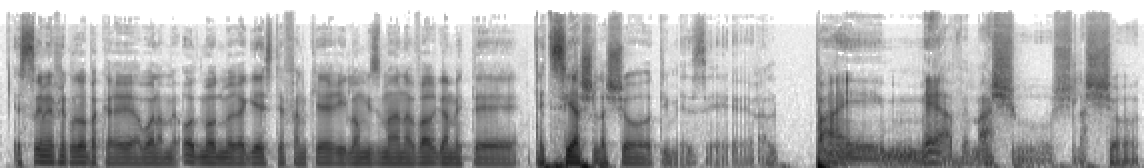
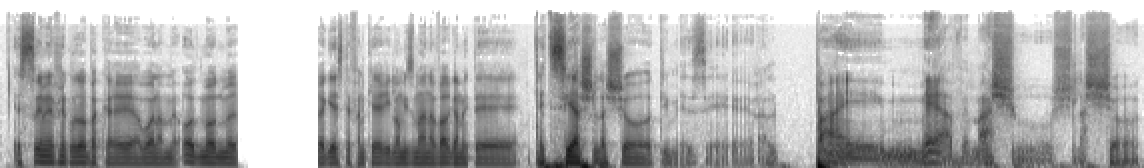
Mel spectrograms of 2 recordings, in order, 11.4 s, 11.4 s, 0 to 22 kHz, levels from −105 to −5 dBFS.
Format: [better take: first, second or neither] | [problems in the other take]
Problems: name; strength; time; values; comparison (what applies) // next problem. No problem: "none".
first | audio freezing; at 2.5 s for 1 s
